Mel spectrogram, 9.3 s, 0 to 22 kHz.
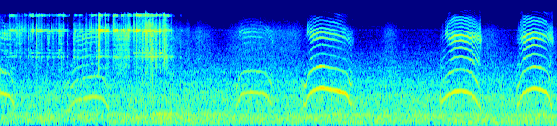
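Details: Brown tabby and white female kitten born December 24, 2010, giving six separate arched mews a second or so apart, some high and bright, with a brief burst of rustling near the start.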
